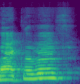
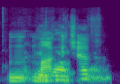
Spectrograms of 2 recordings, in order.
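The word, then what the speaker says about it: Makhachev: Islam Makov. Probably butchered it. Makachev.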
